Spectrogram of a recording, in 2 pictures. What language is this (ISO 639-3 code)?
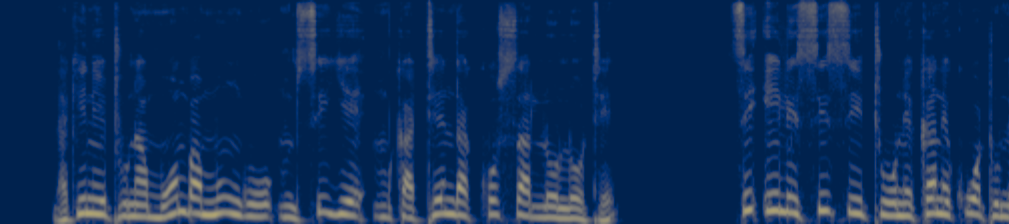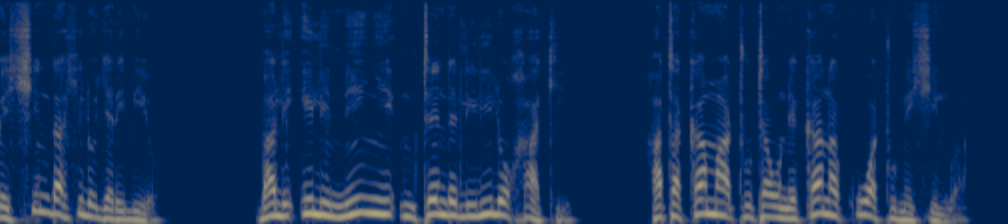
swa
